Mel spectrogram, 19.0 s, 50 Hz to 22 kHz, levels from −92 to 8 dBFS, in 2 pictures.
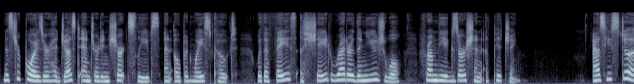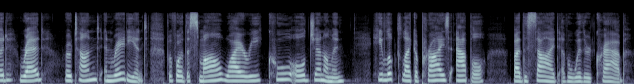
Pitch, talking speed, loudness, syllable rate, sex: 225 Hz, 160 wpm, -19 LUFS, 4.8 syllables/s, female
